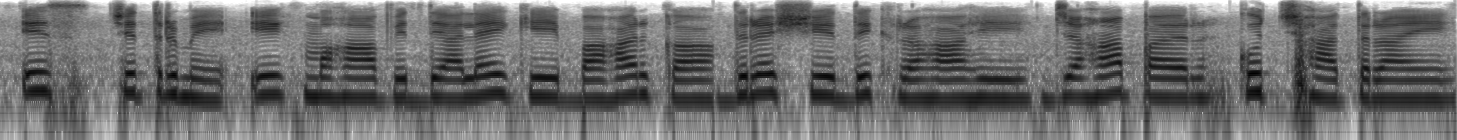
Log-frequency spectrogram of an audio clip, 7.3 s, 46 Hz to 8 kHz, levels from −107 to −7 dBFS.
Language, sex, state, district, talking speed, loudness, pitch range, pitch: Hindi, female, Maharashtra, Nagpur, 130 wpm, -17 LUFS, 215-245 Hz, 225 Hz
